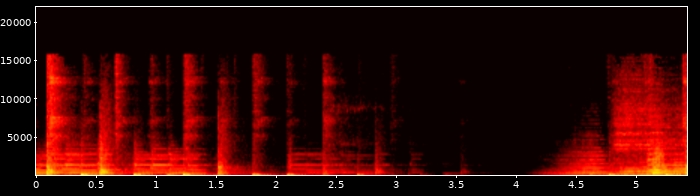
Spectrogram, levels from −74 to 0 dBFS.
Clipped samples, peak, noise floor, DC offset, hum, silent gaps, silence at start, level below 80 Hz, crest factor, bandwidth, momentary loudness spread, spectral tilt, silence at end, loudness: under 0.1%; -10 dBFS; -72 dBFS; under 0.1%; none; 3.98-4.03 s; 0 s; -38 dBFS; 20 dB; 16 kHz; 18 LU; -4.5 dB/octave; 0 s; -30 LUFS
